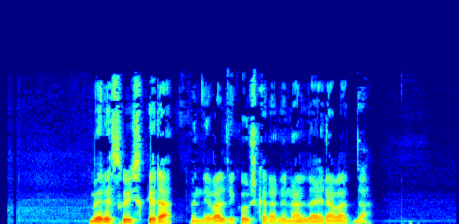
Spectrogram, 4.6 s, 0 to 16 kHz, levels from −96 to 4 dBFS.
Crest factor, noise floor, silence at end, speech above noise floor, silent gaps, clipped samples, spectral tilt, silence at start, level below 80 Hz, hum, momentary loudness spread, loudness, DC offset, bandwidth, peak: 20 dB; -60 dBFS; 0.9 s; 40 dB; none; under 0.1%; -6 dB/octave; 0.9 s; -50 dBFS; none; 11 LU; -20 LUFS; under 0.1%; 11 kHz; 0 dBFS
